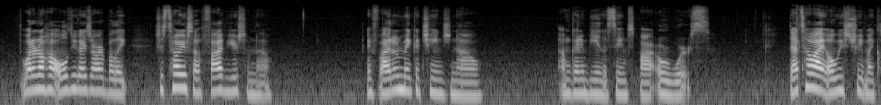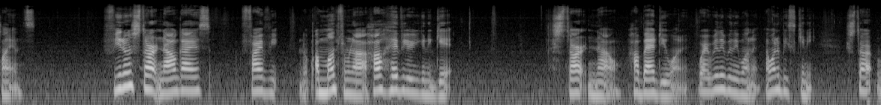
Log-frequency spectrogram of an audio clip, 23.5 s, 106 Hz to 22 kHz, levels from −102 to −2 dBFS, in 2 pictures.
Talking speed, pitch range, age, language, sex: 200 wpm, 180-215 Hz, 20-39, English, female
